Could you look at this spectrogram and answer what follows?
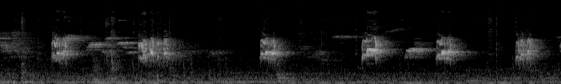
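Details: Red-whiskered bulbul raised in captivity for two weeks, singing with a bit of fire: separate bright warbled phrases of two or three notes, spaced by pauses of about a second, over a low hum.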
